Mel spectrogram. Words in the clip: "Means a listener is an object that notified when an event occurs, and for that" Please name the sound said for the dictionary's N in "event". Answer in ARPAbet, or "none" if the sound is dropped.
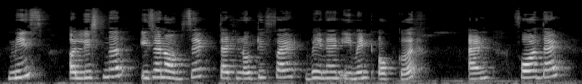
N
